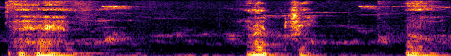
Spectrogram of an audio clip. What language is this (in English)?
Bangla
